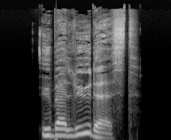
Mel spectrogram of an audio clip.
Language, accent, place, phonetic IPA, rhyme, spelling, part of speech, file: German, Germany, Berlin, [yːbɐˈlyːdəst], -yːdəst, überlüdest, verb, De-überlüdest.ogg
- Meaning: second-person singular subjunctive II of überladen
